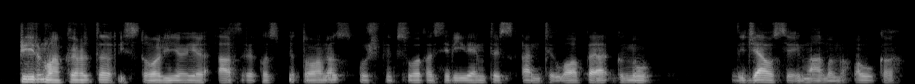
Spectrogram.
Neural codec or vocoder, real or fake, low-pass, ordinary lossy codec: codec, 16 kHz in and 24 kHz out, 0.6 kbps, FireRedTTS-2 codec; fake; 7.2 kHz; AAC, 48 kbps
